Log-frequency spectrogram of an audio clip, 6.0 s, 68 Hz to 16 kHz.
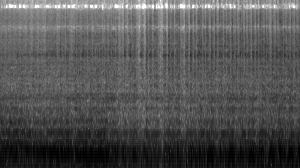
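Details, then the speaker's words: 1971 Mercury Comet GT V8 with a small roller cam, backed off a trailer: rough chugging, down on power, with loud uneven clacking over the rumble. Failed roller lifters shed needle bearings into the oil; bad cam also suspected. "You'll hear how bad it's running. You hear it chugging too. Yeah, it has a small cam in it, but it doesn't sound good."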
